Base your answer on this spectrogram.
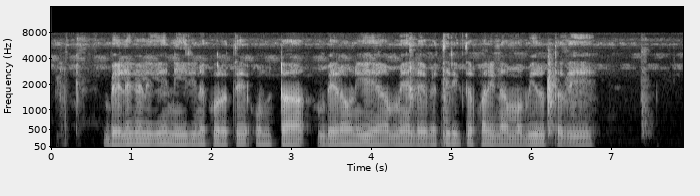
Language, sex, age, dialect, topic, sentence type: Kannada, male, 25-30, Coastal/Dakshin, agriculture, question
